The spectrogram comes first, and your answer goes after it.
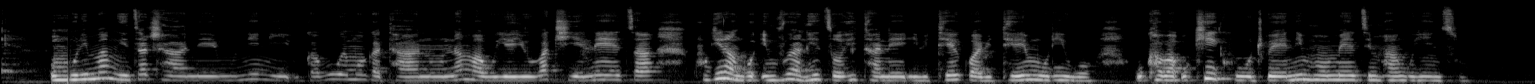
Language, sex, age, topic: Rundi, female, 18-24, agriculture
